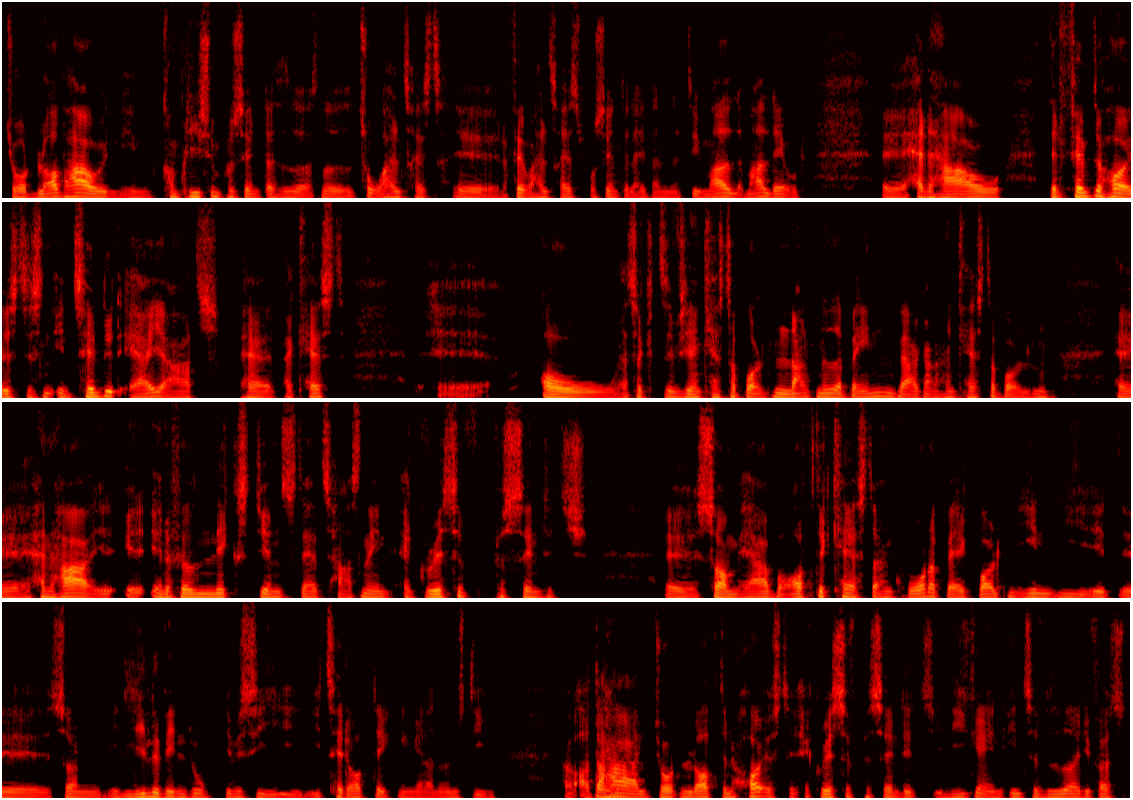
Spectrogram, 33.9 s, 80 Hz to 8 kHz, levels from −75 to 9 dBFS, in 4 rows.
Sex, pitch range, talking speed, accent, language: male, 125-155 Hz, 200 wpm, native, Danish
